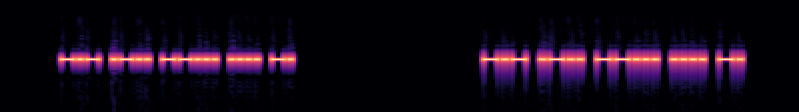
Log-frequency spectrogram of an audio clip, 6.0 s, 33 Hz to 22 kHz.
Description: Morse code, heard as a keyed tone, about 33 wpm, 700 Hz. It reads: KL7HN KL7HN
